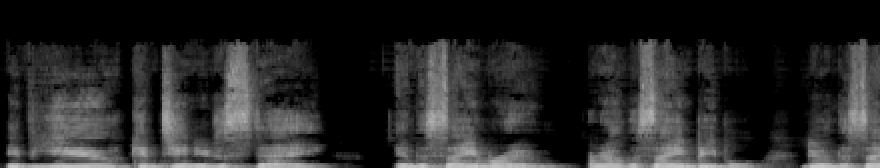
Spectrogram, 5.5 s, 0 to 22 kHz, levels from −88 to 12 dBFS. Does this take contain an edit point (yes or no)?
no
